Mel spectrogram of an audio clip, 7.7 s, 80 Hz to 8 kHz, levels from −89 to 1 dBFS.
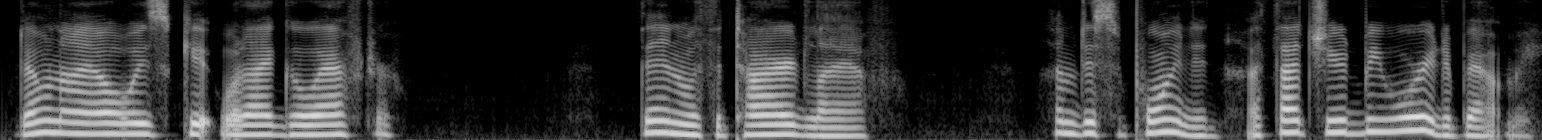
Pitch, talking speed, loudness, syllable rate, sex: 205 Hz, 180 wpm, -18 LUFS, 5.7 syllables/s, female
